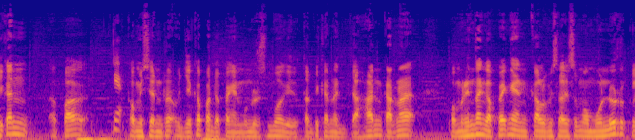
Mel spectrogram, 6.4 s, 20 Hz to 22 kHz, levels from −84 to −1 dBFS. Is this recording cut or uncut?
uncut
